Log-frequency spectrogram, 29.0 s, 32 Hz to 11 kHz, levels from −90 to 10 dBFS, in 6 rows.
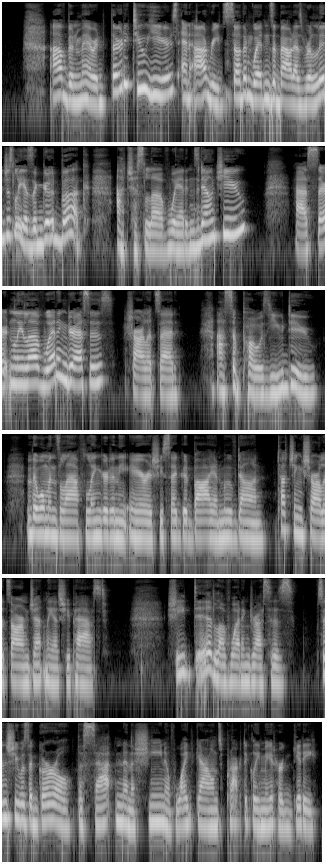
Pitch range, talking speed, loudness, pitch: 145-200 Hz, 165 wpm, -15 LUFS, 155 Hz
